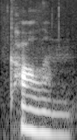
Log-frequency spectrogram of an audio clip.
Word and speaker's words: column: diagonal yes okay column column mm-hmm even though it ends with mm in we don't really pronounce that all the way so column it kind of becomes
